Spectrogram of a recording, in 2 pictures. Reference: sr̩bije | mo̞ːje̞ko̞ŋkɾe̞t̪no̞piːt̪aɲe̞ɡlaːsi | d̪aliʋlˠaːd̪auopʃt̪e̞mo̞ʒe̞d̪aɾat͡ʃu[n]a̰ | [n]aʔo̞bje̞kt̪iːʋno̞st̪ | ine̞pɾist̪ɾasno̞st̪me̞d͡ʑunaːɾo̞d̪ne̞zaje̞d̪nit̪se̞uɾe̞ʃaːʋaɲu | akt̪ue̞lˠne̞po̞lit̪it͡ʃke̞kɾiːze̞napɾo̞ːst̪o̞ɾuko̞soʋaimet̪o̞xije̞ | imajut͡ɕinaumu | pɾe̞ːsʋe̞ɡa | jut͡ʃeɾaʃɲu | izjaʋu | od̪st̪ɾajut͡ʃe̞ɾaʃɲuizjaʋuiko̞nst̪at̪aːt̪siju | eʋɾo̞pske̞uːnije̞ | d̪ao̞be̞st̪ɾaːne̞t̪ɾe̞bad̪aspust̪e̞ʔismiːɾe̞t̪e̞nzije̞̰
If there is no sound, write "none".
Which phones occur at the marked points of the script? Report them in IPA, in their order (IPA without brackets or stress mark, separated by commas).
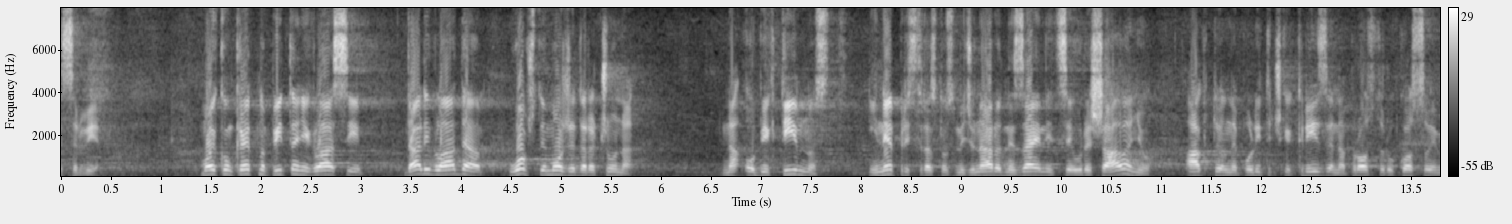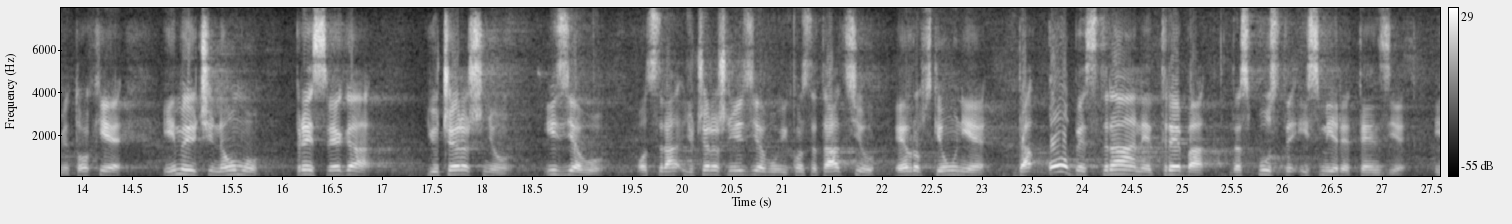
n, n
